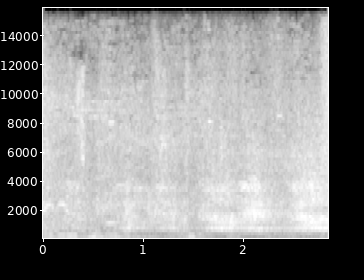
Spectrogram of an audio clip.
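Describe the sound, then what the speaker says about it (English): A large esports arena crowd roars and cheers at a Dota 2 match at The International 2016, a sustained dense wall of voices with shouting rising toward the end. "as you can hear, the crowd understandably very impressed"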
